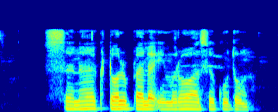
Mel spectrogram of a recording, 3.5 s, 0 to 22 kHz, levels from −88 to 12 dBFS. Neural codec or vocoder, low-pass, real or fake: none; 7.2 kHz; real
